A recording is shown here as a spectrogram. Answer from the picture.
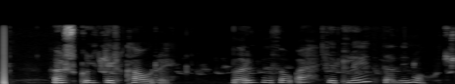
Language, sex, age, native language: Icelandic, female, 11, Icelandic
